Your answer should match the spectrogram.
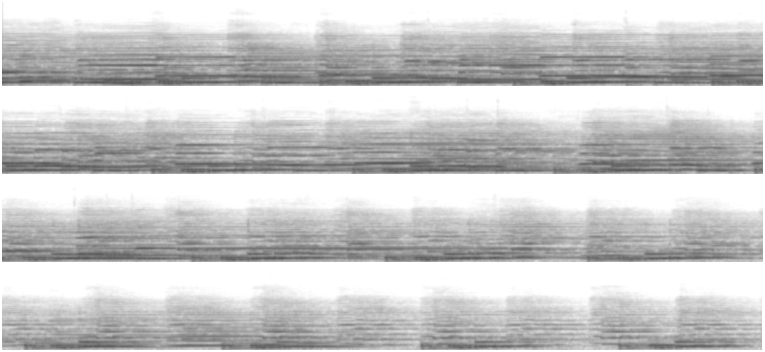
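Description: Violin, cello, piano accordion and hollow-body electric guitar playing together: sustained bowed melody notes over a repeating low pulse. The music drops quieter near the end.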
